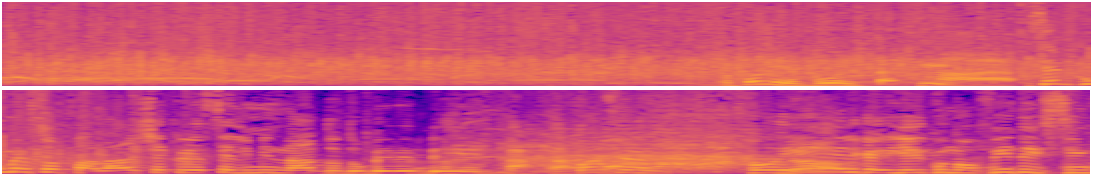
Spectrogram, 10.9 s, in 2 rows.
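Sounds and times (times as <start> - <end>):
audience applause: 0.0 - 6.6
speech: 3.6 - 10.8
laughter: 7.6 - 9.9.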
